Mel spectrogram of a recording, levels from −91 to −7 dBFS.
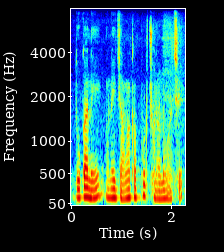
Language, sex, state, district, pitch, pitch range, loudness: Bengali, male, West Bengal, Alipurduar, 135 Hz, 130-145 Hz, -18 LUFS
